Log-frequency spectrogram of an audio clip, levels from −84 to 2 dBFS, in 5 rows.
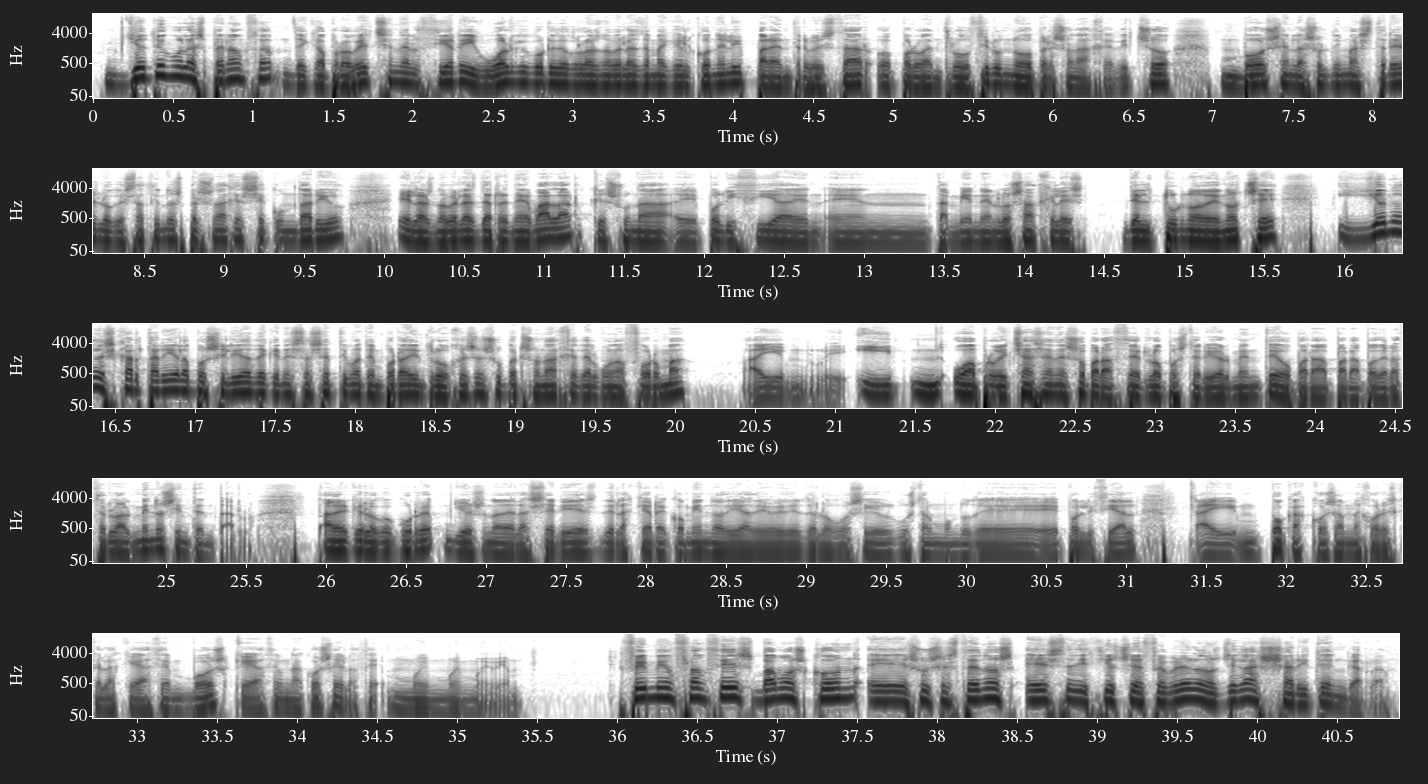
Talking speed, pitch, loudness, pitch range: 240 wpm, 100 Hz, -19 LUFS, 90-120 Hz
